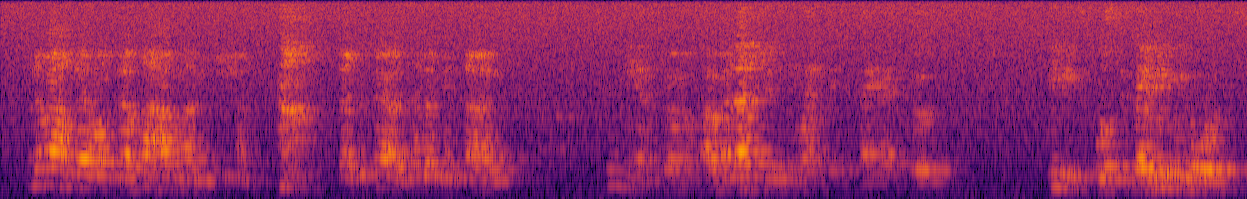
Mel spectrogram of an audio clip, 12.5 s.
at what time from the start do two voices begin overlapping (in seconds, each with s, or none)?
none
